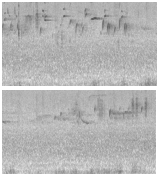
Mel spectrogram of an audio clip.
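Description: Small birds chirping and singing, many quick high notes and short downward-sliding calls, over an uneven low rumble that surges now and then.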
